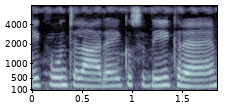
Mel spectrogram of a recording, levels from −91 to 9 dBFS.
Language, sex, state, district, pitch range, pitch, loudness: Hindi, female, Bihar, Samastipur, 235-265 Hz, 250 Hz, -15 LUFS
